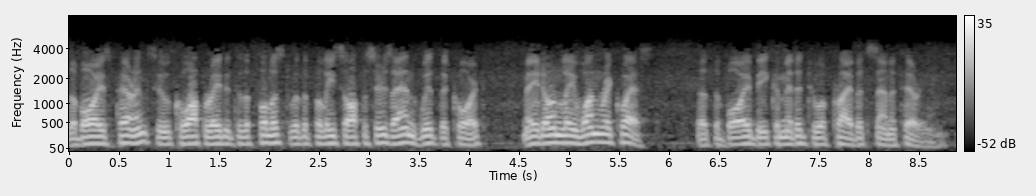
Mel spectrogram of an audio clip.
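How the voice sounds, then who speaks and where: A man announcing in a formal, measured scripted style for a 1950s radio broadcast. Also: on the low side, fairly even intonation. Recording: muffled vintage radio broadcast.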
